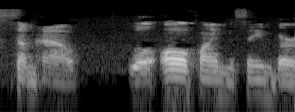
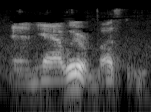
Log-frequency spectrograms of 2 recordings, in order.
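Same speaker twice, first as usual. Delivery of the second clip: usual speaking voice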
